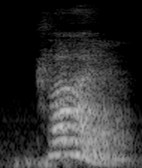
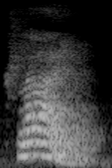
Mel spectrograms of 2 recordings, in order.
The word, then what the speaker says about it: climb: number two we have climb climb so the b is silent okay number three we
